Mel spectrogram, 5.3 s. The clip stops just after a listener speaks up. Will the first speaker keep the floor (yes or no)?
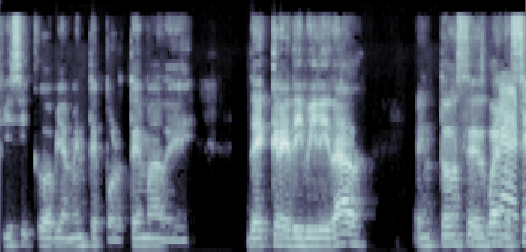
yes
